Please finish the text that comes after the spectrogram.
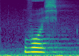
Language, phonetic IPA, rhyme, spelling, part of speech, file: Belarusian, [vosʲ], -osʲ, вось, noun / particle, Be-вось.ogg
- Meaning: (noun) 1. axis 2. axle; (particle) 1. here (is), this (is), there (is), that (is) (directing attention towards something) 2. what a, such a (expressing emphasis or strong emotion)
